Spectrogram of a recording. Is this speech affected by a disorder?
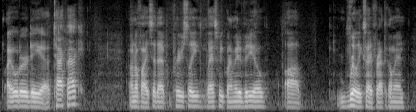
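No.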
